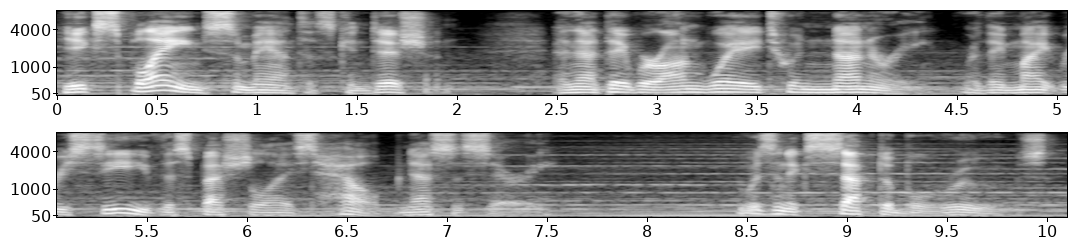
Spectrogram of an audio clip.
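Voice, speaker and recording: A man's voice: low-pitched, expressive, moderate pace, creaky, over music. A man delivering scripted, dramatic narration of a story.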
